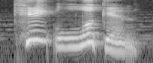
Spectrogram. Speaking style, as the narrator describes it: snapped Wayne to Queenie

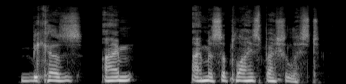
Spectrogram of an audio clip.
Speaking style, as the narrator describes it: stammered

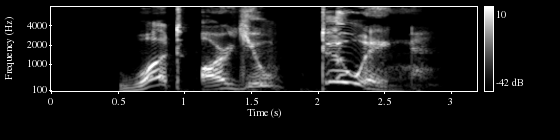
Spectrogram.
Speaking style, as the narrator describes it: Darl cried

